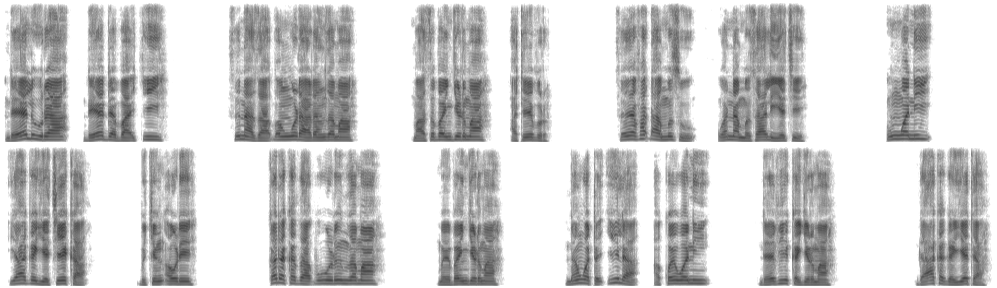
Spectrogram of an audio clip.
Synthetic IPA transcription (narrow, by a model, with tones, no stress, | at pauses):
da˨ja˦luː˨ɽaː˦ | da˨jɐ˦dːa˨baː˨kʲʼiː˦ | sʊ˦naː˨zaː˨ɓɐ˦ŋwʊ˦ɽaː˨ɽɛ˦nzɐ˦maː˦ | maː˨suː˦bɐ˦ŋɡʲɪ˦ɽmaː˦ | ʔa˨teː˦bʊ˨r | sa˦jaː˦ɸɐ˦ɗa˨mʊ˦su˨ | wɐ˦nːɐ˨mːɪ˨s̬aː˦liː˨jaː˦t͡ʃeː˦˨ | ʔɪ˦ŋwɐ˦ni˦ | jaː˦ɡɐ˨jːɐ˨t͡ʃeː˦ka˨ | bɪ˨kʲɪ˦ŋʔa˦wɽeː˦ | kɐ˦da˨ka˨zaː˨ɓu˦wʊ˦ɽɪ˦nzɐ˦maː˦ | ma˨jbɐ˦ŋɡʲɪ˦ɽmaː˦ | nɐ˦ŋwɐ˨ta˨kʲʼiː˦laː˨ʔa˨kʷa˦jwɐ˦ni˦ | da˨ja˦ɸiː˦ka˨ɡʲɪ˦ɽmaː˦ | da˨ʔa˦ka˨ɡɐ˨jːɐ˦ta˨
